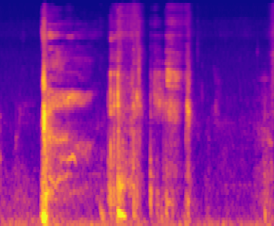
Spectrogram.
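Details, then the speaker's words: Cat repeatedly sneezing outdoors while sniffing around the yard, about three short, sharp sneezes in quick succession, a sneezing fit. "Oh, he just can't stop sneezing."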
